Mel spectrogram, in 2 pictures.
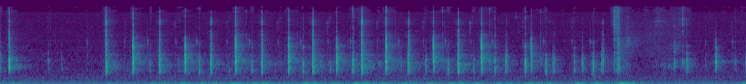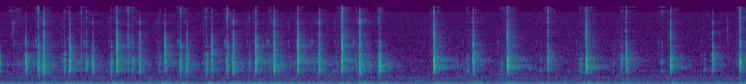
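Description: Long fingernails tap rapidly on and scratch the shell of a black, hollow plastic PlayStation controller, producing a dense run of sharp, dry clicks with a bright edge over a steady low hum. The taps come in quick bursts with brief pauses, each click dying away almost instantly.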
